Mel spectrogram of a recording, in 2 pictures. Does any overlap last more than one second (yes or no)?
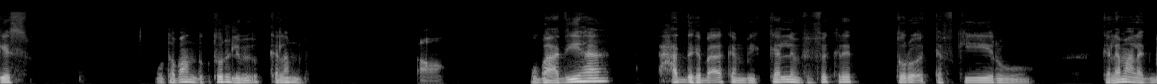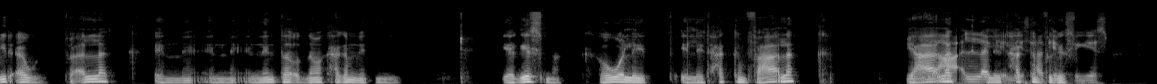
yes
